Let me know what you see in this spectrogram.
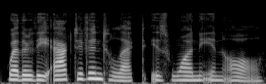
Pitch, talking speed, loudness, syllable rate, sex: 200 Hz, 180 wpm, -19 LUFS, 5.7 syllables/s, female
